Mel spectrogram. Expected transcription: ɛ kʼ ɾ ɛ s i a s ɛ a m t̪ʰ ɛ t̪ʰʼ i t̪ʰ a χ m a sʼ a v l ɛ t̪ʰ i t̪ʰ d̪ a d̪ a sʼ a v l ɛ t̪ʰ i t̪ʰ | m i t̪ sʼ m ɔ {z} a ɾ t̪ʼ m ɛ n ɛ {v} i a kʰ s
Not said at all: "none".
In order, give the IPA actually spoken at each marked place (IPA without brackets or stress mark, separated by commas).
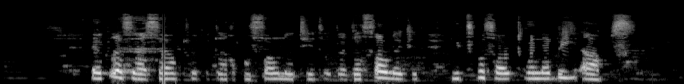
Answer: s, b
